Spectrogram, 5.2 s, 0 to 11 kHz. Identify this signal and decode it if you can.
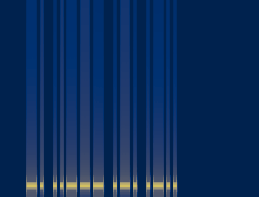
Morse code, heard as a keyed tone, about 18 wpm, 700 Hz. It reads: N2RL
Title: Speed Racing - USA 1x2 Call Signs 15wpm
